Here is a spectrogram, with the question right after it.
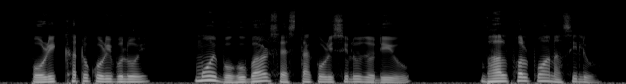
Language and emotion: Assamese, sad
